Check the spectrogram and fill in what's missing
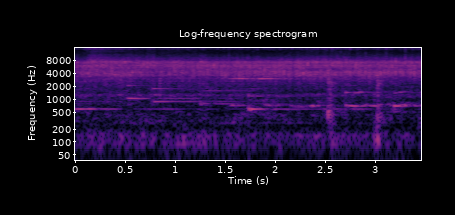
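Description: Tandoori prawns simmering in a red sauce, a steady bubbling sizzle with soft scraping as the pan is stirred, close and continuous, no talking.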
